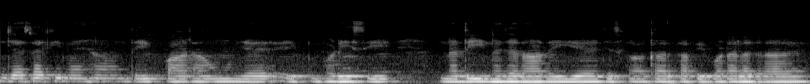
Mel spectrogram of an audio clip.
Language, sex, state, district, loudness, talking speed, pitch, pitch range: Hindi, male, Goa, North and South Goa, -14 LUFS, 175 wpm, 130 Hz, 125-135 Hz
